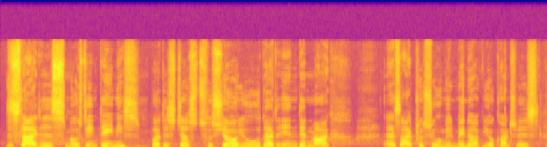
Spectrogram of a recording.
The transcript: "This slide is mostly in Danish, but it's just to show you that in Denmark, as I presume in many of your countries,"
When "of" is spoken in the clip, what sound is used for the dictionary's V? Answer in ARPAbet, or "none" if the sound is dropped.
B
